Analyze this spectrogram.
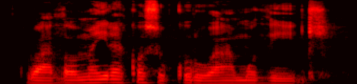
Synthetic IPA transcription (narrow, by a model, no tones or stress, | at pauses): waðɔmeiɾɛkosukuɾuwamoðiːɡi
